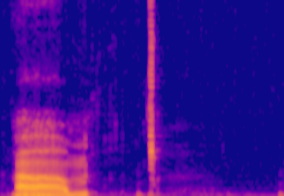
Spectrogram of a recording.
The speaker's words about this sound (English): Sorry, I had some notes and we're clicking through them.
